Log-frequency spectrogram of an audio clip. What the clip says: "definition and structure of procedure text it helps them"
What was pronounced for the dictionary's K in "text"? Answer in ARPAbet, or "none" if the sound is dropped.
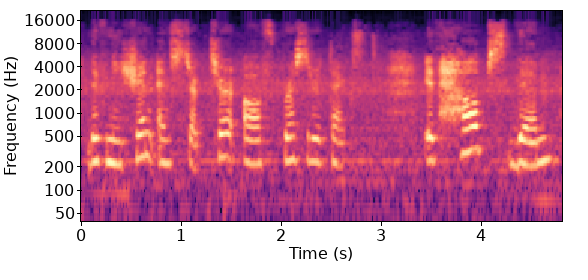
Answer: K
